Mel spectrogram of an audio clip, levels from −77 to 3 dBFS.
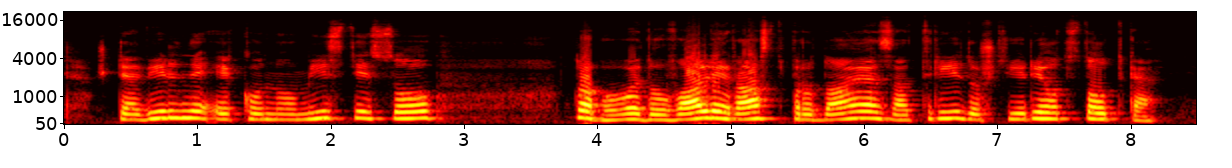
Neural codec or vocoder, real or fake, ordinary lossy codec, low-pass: none; real; none; 19.8 kHz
